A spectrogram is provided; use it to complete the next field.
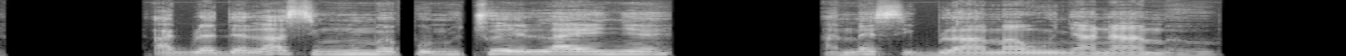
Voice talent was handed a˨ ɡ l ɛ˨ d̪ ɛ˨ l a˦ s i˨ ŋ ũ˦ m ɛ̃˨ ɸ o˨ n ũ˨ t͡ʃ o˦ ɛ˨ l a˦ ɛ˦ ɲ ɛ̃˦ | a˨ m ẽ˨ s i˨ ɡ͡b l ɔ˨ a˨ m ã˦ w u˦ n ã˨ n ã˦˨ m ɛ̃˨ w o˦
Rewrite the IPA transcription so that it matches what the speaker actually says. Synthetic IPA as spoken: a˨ ɡ͡b l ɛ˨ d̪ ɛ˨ l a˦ s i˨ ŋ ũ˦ m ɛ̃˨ ɸ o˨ n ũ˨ t͡ʃ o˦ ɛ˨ l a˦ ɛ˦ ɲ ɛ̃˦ | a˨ m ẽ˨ s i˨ ɡ͡b l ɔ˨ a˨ m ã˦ w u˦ ɲ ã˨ n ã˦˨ m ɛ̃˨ w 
